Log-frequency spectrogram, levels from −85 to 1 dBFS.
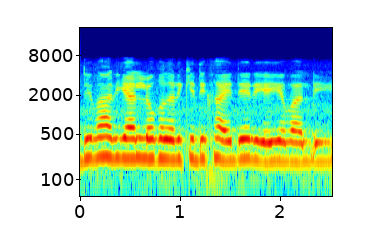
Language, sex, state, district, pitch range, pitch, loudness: Hindi, female, Haryana, Rohtak, 195-215 Hz, 210 Hz, -14 LUFS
